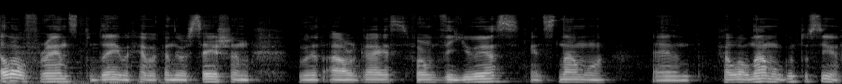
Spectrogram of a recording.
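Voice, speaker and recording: A man with a Russian accent talks with fairly even intonation. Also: medium pitch for a man, moderate pace. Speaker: podcast host. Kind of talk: casual interview.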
